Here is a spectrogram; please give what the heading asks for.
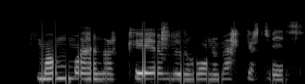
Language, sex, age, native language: Icelandic, female, 11, Icelandic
